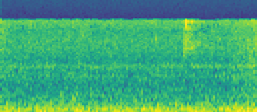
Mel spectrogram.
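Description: A steady, low engine drone hums continuously for a few seconds, a motor running at an even pitch with a faint rise in level toward the end and no voices.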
